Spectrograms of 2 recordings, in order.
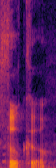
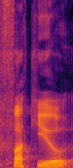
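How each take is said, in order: First: The name sounds like 'foo-koo' with short vowels. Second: The name sounds like the phrase 'fuck you'. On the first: The speaker calls it right. "It's Fuku" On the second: The speaker calls it wrong. "It's not how you say it, but it looks like it's how you say it"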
